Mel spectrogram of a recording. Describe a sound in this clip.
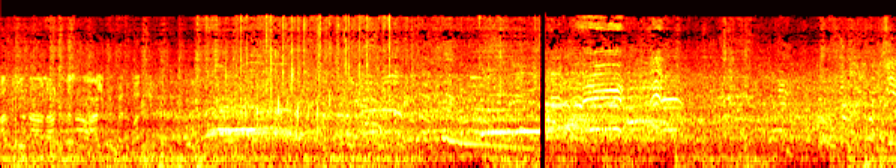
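Spectators whistle and shout loudly.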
